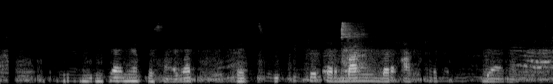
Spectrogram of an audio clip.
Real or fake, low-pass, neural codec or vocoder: real; 7.2 kHz; none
